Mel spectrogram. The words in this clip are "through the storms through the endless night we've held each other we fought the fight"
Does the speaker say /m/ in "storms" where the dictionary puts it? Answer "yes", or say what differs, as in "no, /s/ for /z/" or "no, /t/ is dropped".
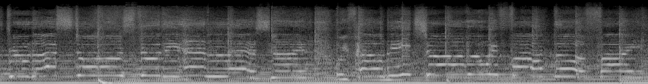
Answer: no, /m/ is dropped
